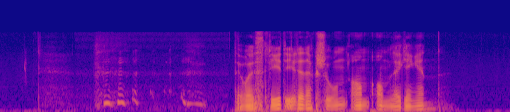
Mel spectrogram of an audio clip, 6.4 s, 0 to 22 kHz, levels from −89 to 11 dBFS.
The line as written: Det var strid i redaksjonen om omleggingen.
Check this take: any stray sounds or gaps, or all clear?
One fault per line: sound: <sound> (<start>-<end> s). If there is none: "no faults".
sound: laugh (1.2-2.7 s)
